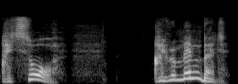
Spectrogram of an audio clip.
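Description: A man's voice: medium pitch, wildly swooping pitch, slow, dry recording, pitched above the performer's own voice, full character voice. A man voicing an angry, defiant teenage boy who snarls and strains his words. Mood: excited. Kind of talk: audiobook character voice.

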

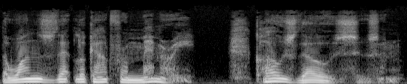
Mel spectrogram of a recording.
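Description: A calm, soothing young man, as the narrator plays him, speaking low and slowly with a husky grain. The voice stays even and gentle throughout, recorded close and dry. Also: no echo.

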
